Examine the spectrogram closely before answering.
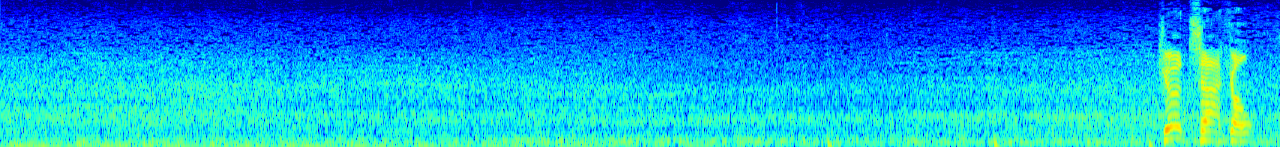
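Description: A stadium crowd murmurs and roars steadily in the distance.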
